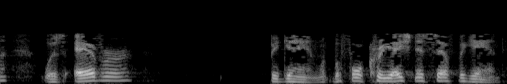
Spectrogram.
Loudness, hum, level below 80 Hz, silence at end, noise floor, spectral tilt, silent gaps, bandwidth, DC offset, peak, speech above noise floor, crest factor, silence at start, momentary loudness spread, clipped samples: -26 LUFS; none; -68 dBFS; 0.1 s; -74 dBFS; -10 dB/octave; none; 4.5 kHz; under 0.1%; -6 dBFS; 47 dB; 22 dB; 0 s; 14 LU; under 0.1%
